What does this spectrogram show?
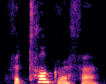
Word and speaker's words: photographer: did you do with the next word photographer can you see that the stress mark has shifted to the second syllable because we say photographer so it's different to photograph can you hear as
